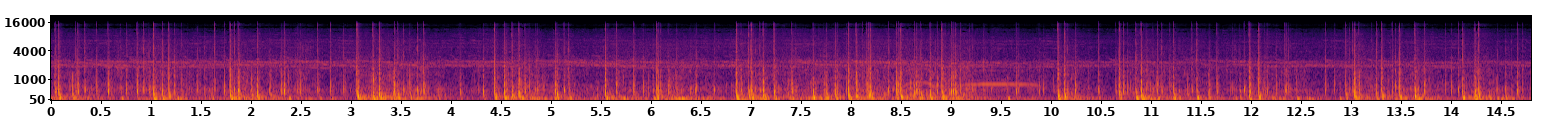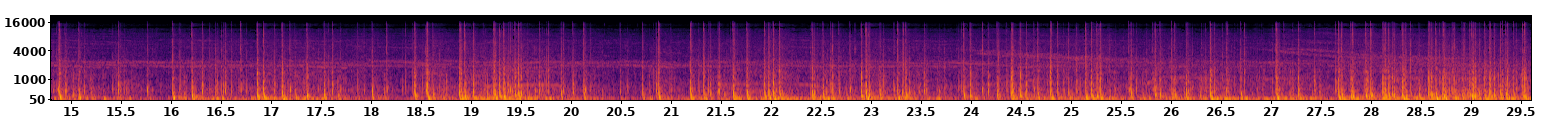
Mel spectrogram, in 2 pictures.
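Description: Fireworks display: a dense, unbroken barrage of bangs and crackling shell bursts, with falling whistles near the end.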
